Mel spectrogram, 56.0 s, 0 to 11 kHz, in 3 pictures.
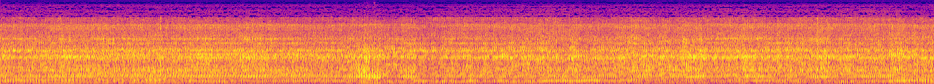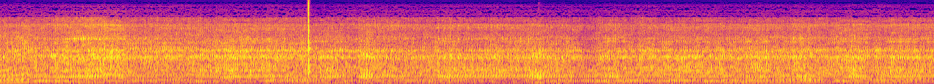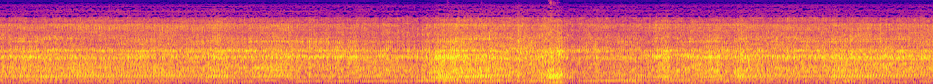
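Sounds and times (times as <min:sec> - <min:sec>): off-road vehicle engine: 0:00.0 - 0:56.0
short thump: 0:24.8 - 0:25.0.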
